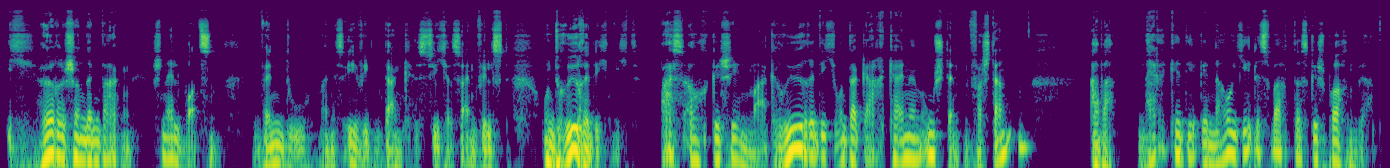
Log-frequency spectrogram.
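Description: A man's voice: low voice, lively intonation, moderate pace, voice pushed up, heavily acted. Man voicing a feverish dying detective. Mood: urgent. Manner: weak, breathy, urgent orders. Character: gravely ill male detective, feverish yet commanding. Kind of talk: audiobook acting.

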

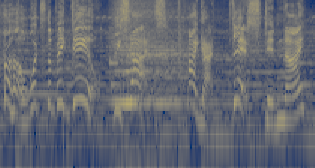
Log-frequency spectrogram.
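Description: Cocky Sonic the Hedgehog, very animated. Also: male voice, very high voice, slow pace, over loud music, exaggerated voice. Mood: nonchalant. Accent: American. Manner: breezy, cocky, slangy. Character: cocky, carefree young male speedy hedgehog hero. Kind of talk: video game cutscene acting.

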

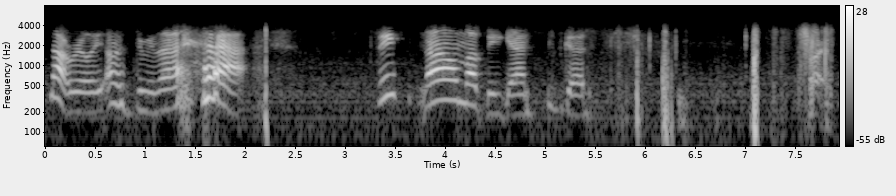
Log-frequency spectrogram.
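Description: Female vlogger, high voice, bored rambling chat, tinny phone-like sound. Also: animated, extremely slow, pauses often. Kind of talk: casual chat to camera. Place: at home, lying down. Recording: tinny lo-fi audio with faint hiss.

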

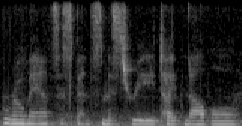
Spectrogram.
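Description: A young woman plays a librarian in an ASMR role-play. Her library soft voice is soft, breathy and unhurried, with a casual, hesitant delivery. Clear background noise and small clicks sit behind the voice. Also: mid-range voice, level tone. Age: young adult. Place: indoors, small book-lined room.

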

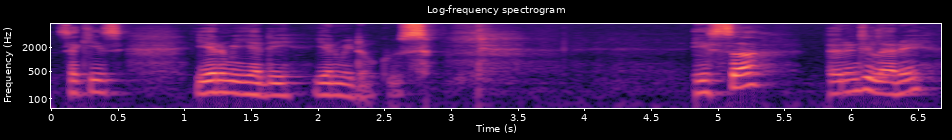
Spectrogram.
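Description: A man with a foreign accent, still learning Turkish, teaching the Bible in simple, broken, halting sentences with frequent self-corrections. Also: mid-range voice, dark tone. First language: not Turkish, still learning it.

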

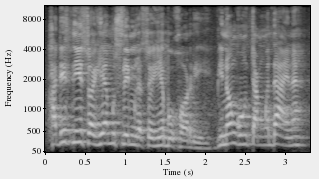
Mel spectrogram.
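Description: A man teaching a religious lecture to a congregation, lively, calling out chanted phrases loudly. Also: sits high, rapid-fire. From Thailand.

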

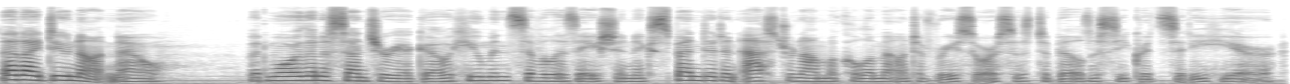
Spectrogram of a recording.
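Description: A woman voicing an enigmatic male skeleton guardian in an audiobook, speaking in a measured, cryptic way. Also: low voice, creaky. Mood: calm.

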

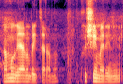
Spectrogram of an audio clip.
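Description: A man's voice: medium pitch, normal speed, a bit bright, in a large hall, a little hiss or hum. A man from Karnataka coaching a home workout in a casual, bossy and teasing way, counting reps aloud. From Karnataka, India. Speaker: fitness coach.

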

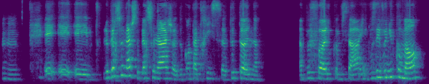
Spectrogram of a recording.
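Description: A woman's voice: mid-range voice, unhurried. Brief: female host, brief prompting questions, dull far-off call audio. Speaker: interview host. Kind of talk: conversational interviewing.

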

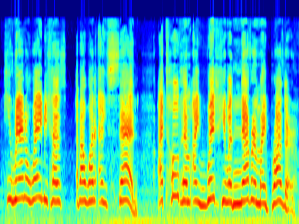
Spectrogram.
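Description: A woman's voice: extremely high pitch, moderate pace, bright, forceful tone. A woman voicing a remorseful young woman in a fan-made puppet show, speaking earnestly and pleadingly. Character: young woman who lost her brother, remorseful.

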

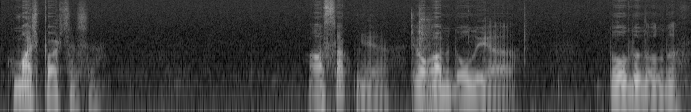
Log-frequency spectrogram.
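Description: A man giving excitable, joking commentary on his own gameplay, swearing playfully and talking to himself. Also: sits low, slow. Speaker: gamer.

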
